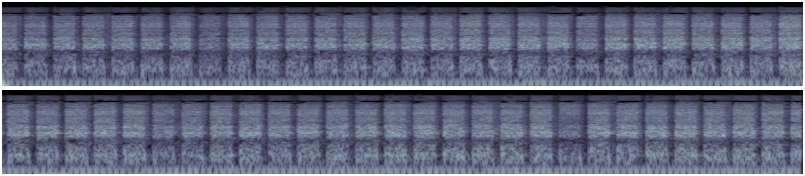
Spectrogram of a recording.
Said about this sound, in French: vous avez vraiment l'impression que c'est une réelle Ghost Box. Ça, j'aime beaucoup. Vous pouvez mettre la vitesse que vous voulez. Vous pouvez la mettre euh, dans un sens ou dans l'autre.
